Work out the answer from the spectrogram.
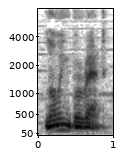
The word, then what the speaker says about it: Long Boret: Long Boret, Khmer, pronounced Loing Boret, January 3, 1933 to April 21, 1975, was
